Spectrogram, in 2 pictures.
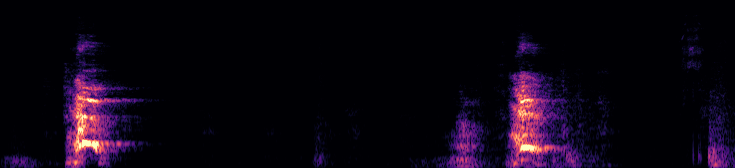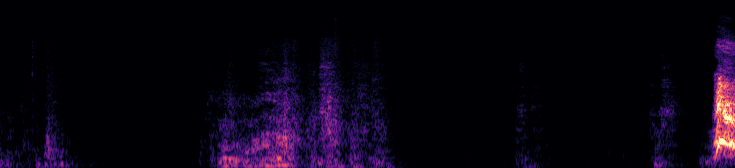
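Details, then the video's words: Blu the whippet, a pet dog having a mad five minutes, barks loudly indoors in a small room: sharp single barks spaced a few seconds apart, with softer growly, scuffling sounds between them. "Blu the whippet going crazy"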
